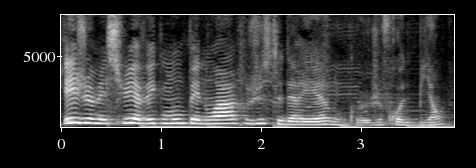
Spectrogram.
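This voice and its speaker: Young girl narrating her routine over quiet music, kinda high voice, lots of euhs. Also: steady tone, measured pace. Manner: hesitant, many fillers. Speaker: beauty vlogger. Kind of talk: casual voice-over explaining a routine. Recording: voice-over with faint music behind.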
